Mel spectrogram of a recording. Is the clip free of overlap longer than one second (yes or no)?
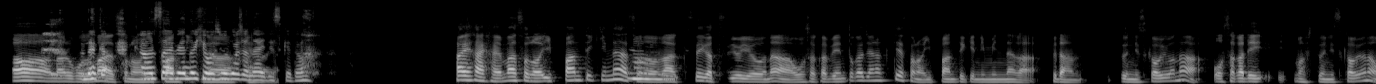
no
